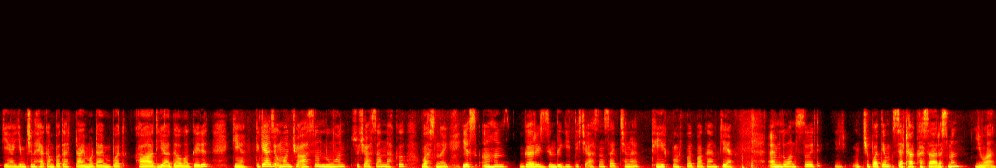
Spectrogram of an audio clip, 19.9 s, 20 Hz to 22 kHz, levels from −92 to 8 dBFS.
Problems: none marked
